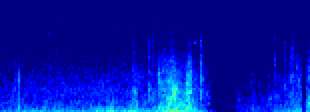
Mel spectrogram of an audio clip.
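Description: A heavy wooden door swings open with a low thud.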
